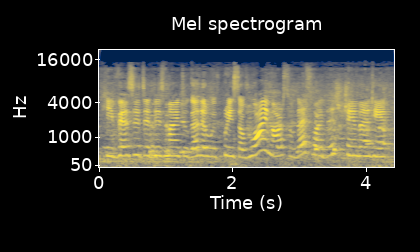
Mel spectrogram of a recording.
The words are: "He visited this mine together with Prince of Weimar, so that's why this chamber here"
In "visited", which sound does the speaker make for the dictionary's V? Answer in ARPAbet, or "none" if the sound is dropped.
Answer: V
